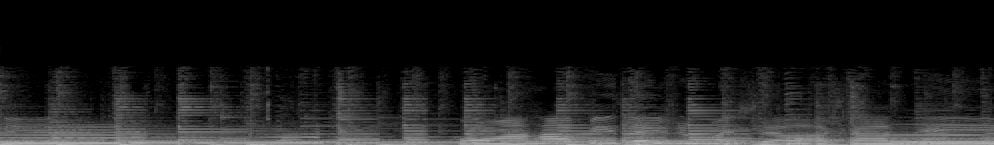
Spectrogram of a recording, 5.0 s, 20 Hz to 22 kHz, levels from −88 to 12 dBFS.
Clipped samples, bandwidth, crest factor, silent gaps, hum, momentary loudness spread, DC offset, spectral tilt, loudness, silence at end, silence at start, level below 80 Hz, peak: under 0.1%; 11.5 kHz; 14 dB; none; none; 6 LU; under 0.1%; -7.5 dB/octave; -28 LUFS; 0 s; 0 s; -48 dBFS; -12 dBFS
